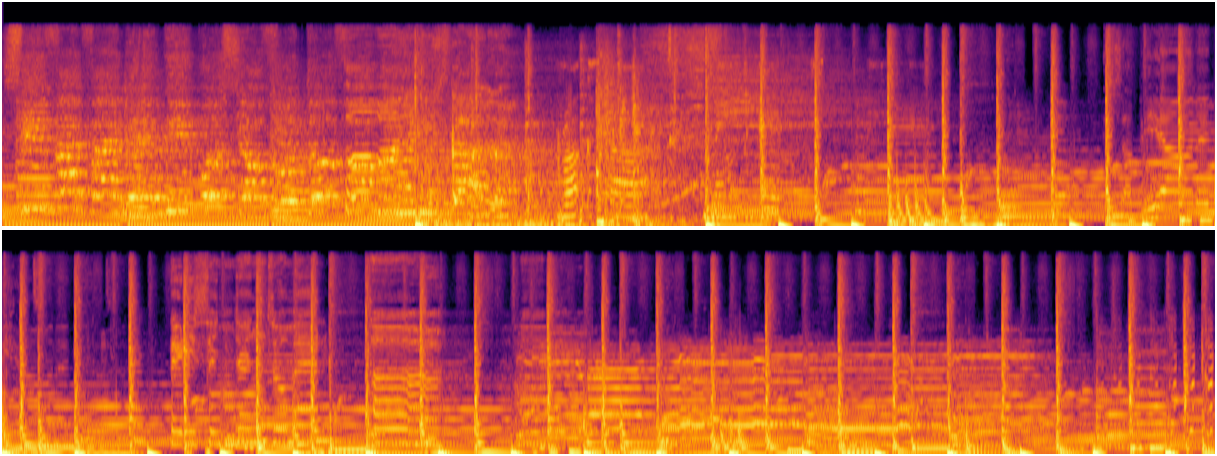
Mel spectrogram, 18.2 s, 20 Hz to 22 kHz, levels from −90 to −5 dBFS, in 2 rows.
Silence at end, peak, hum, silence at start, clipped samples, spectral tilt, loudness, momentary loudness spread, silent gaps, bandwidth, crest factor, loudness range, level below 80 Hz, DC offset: 0 s; -2 dBFS; none; 0 s; under 0.1%; -5 dB/octave; -15 LUFS; 3 LU; none; 14 kHz; 12 dB; 1 LU; -16 dBFS; 0.5%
